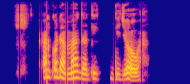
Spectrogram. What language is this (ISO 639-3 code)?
luo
